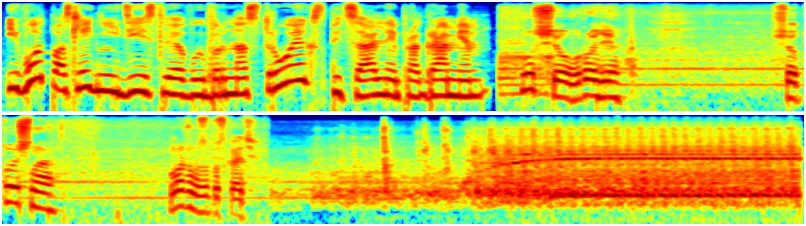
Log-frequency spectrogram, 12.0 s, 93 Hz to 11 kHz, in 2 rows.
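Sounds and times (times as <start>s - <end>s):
embroidery machine stitching: 8.4s - 12.0s.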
